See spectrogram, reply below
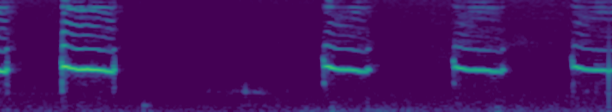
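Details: Loud, clear calls of a great barbet in Asia: drawn-out mellow notes that rise sharply and then droop, given singly with pauses of one to two seconds between them against near silence.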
